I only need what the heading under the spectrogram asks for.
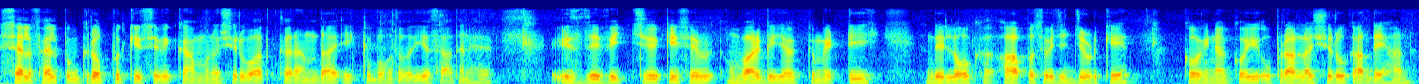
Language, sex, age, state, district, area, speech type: Punjabi, male, 18-30, Punjab, Rupnagar, urban, spontaneous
